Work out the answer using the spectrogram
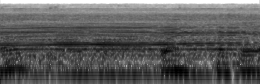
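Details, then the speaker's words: Hand blender after repair (motor was spinning but the shaft did not turn), reassembled and screws tightened: steady even motor buzz with no rattle, knocking or speed dips; running properly. "On कर लेते हैं तो देखिए अब यह बिल्कुल अच्छे से कम कर रही है"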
